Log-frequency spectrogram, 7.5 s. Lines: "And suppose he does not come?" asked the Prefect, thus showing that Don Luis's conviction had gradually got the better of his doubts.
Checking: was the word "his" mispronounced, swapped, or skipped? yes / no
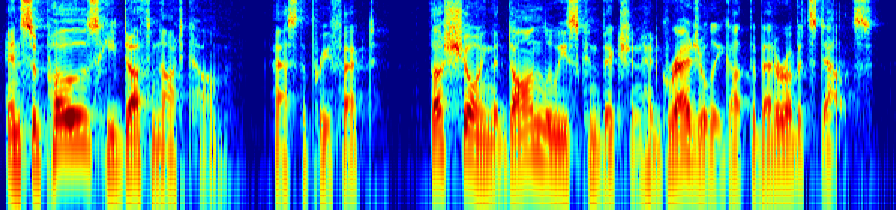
yes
